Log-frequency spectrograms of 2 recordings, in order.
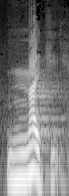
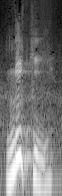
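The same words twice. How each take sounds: First: It is said the usual English way. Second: It is said the original Greek way. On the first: "or as we like to pronounce it" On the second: "Many readers might recognize the word Nike"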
